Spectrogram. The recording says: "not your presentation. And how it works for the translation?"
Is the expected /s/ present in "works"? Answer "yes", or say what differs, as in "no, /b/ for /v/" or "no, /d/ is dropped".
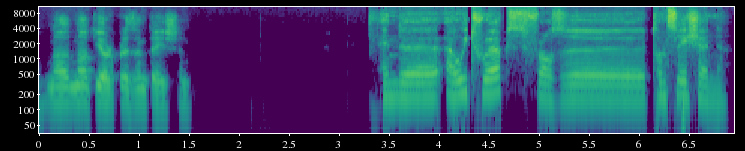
yes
